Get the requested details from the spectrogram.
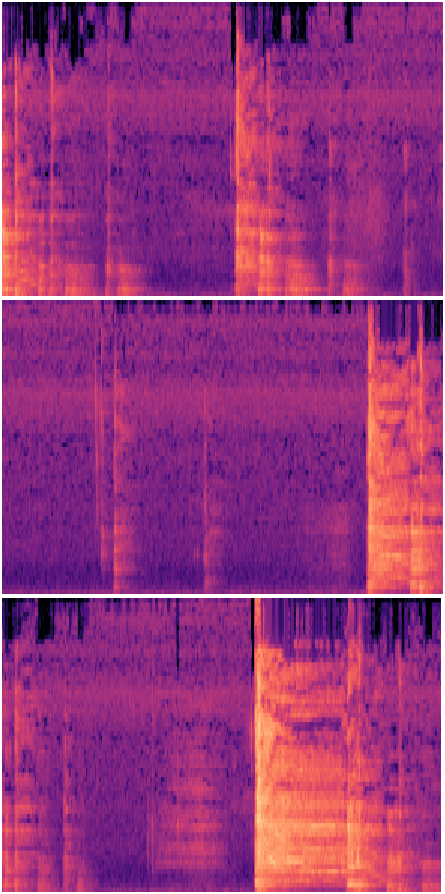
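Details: Cough: four separate bouts of loud, harsh coughing, each two or three coughs followed by a short pause, with quiet between bouts.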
